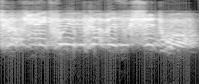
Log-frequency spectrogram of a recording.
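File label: Polish right wing mood medium; War Thunder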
